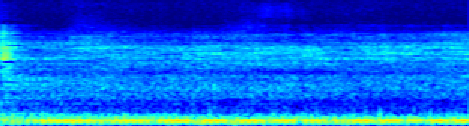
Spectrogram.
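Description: A steady low hum with a faint even hiss, the background noise of the recording with no speech over it.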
